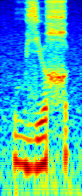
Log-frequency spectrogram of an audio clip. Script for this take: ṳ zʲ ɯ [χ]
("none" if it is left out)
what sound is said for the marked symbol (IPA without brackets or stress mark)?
χ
